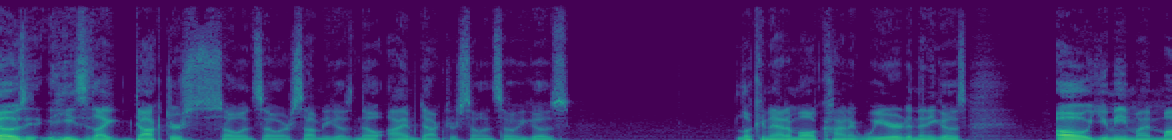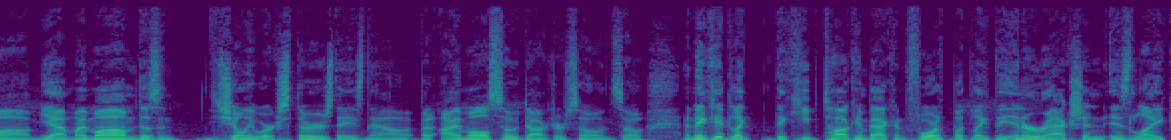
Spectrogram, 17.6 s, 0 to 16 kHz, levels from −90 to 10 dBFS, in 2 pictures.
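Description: Nothing goes wrong anywhere in this speech recording, so there's no technical fault to point out.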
